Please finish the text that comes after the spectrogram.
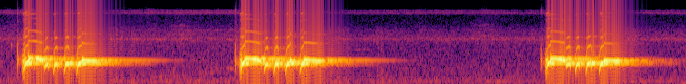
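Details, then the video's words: Local zebra dove in full voice: three evenly delivered phrases, each a rapid series of stammered, gurgling coos trailing into one long soft coo, repeated every two to three seconds against silence. "Suara Burung PERKUTUT Gacor"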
